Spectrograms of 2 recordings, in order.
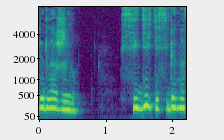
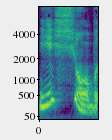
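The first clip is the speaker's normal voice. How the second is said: puffed-up, boastful, self-important, bragging exclamation. The old woman answers the devil's praise of her work; boastful. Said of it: "заважничала старуха".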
